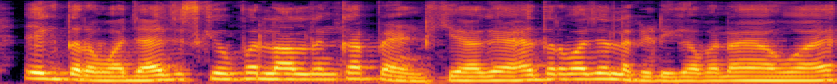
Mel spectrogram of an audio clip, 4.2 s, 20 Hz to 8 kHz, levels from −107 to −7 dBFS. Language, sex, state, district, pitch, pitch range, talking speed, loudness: Hindi, male, Uttar Pradesh, Saharanpur, 165 Hz, 150-195 Hz, 255 wpm, -14 LUFS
